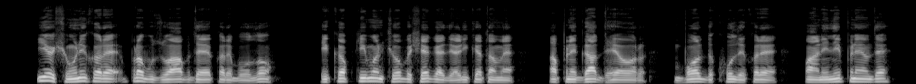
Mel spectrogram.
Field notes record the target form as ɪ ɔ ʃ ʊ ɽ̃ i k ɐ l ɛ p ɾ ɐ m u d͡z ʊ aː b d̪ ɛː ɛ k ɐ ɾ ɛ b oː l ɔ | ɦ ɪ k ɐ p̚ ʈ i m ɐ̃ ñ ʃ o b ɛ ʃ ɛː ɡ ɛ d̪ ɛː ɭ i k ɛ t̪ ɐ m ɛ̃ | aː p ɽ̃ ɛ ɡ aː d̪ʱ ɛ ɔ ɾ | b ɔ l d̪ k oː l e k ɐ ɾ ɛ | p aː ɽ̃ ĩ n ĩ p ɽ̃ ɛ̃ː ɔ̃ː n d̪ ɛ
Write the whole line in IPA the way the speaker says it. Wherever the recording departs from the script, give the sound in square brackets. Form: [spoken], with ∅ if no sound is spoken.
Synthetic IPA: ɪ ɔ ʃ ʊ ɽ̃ i k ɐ [ɾ] ɛ p ɾ ɐ [b] u d͡z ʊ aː b d̪ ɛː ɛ k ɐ ɾ ɛ b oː l ɔ | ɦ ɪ k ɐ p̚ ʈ i m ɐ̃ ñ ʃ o b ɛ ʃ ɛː ɡ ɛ d̪ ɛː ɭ i k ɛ t̪ ɐ m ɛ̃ | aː p ɽ̃ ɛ ɡ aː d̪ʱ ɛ ɔ ɾ | b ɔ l d̪ [kʰ] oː l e k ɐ ɾ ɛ | p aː ɽ̃ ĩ n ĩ p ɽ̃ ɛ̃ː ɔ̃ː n d̪ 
